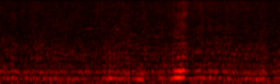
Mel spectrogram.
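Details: Short stretch of honey bee hum from a colony in an old trash can, a steady low drone with one bee buzzing briefly louder near the end.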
